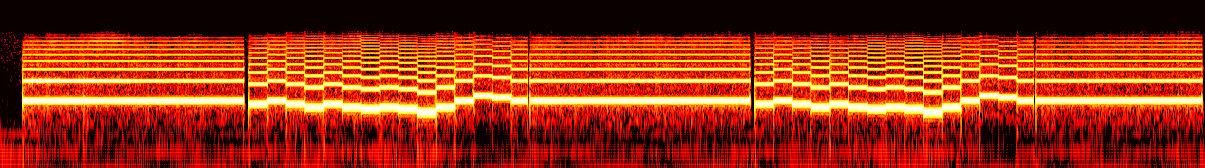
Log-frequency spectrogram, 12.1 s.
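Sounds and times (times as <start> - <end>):
simple microcomputer-generated square-wave melody: 0.0 - 12.0.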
